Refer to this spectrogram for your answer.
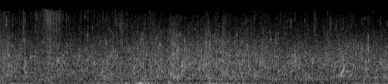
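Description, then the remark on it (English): A fast-moving river gurgles and rushes steadily, a dense continuous wash of water noise with small splashy bursts, no voices. “When you can hear the river, it's gurgling, kind of, it's very fast moving.”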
